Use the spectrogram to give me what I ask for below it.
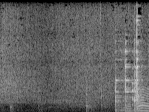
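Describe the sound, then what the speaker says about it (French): Vegetables frying in a pan for rice with chicken, a soft sizzle with a few light clicks, then louder stirring and scraping near the end. "هادو بداو كيتحمروا هنايا شويه، بداو كيتقلاو"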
